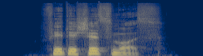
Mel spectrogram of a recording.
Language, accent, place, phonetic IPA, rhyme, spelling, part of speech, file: German, Germany, Berlin, [fetɪˈʃɪsmʊs], -ɪsmʊs, Fetischismus, noun, De-Fetischismus.ogg
- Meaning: fetishism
